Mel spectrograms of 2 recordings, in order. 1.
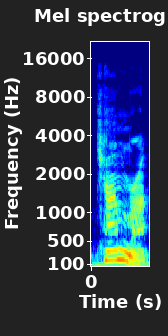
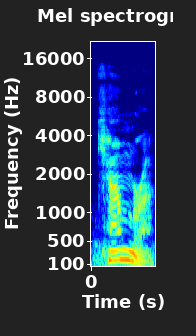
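中の母音は消える。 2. 中の母音は消える。

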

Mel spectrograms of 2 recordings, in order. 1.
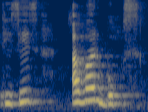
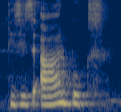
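शब्द 'our' के दो अक्षर हैं, जैसे 'ow-er'। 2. शब्द 'our' का एक अक्षर है, जैसे 'are'। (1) "this is आवर books common है" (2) "ये अच्छा है, सुनने में भी अच्छा लगता"

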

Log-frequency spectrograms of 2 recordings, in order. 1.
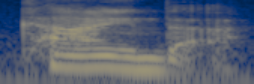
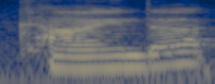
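Las dos palabras se unen en una sola palabra reducida. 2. Las dos palabras se unen en una sola palabra reducida.

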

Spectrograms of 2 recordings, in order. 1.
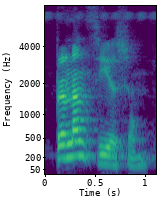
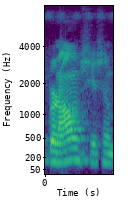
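दूसरा अक्षर 'nun' जैसा सुनाई देता है। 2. दूसरा अक्षर 'noun' जैसा सुनाई देता है। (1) "इसका एग्जैक्ट प्रोनंसिएशन है, एन यू एन" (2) "इसको अधिकांशतः स्टूडेंट्स बोलते समय गलत कर देते हैं"

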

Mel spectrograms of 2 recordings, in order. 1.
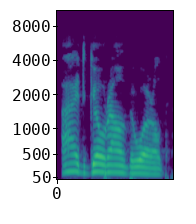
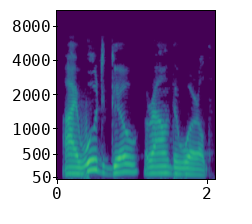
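«I would» сокращается до одного слога. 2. «I would» произносится как два полных слова.

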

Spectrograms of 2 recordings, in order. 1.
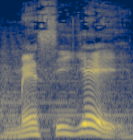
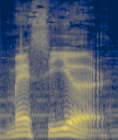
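Diucapkan seperti nama keluarga Prancis. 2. Diucapkan seperti kata bahasa Inggris messier. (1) "Diucapkan Messier" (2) "bukan Messier, yang artinya lebih berantakan"

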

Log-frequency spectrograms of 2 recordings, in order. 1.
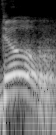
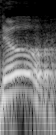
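ഈ വാക്ക് 'oh' സ്വരത്തോടെയാണ് പറയുന്നത്. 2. ഈ വാക്ക് 'oh' സ്വരത്തോടെയാണ് പറയുന്നത്.

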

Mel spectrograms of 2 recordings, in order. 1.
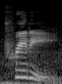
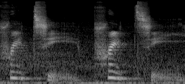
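Це сказано з американським акцентом. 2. Це сказано з британським акцентом. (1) "якщо такий американський акцент, так, як у мене, то це буде just «pretty»" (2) "А якщо ви хочете британський варіант"

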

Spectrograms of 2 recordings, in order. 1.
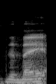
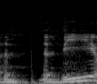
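Das letzte Wort endet auf den Vokal 'ay'. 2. Das letzte Wort endet auf den Vokal 'ee'. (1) "Aber die meisten sprechen ihn nicht The Bay aus" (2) "sondern eher The Bee oder so"

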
